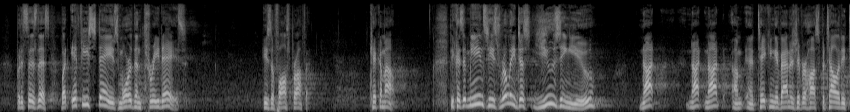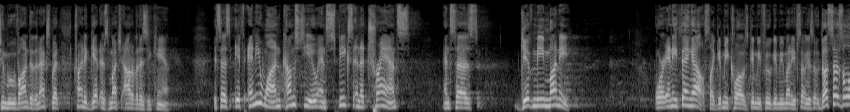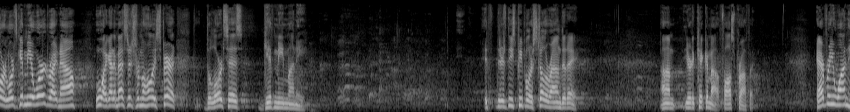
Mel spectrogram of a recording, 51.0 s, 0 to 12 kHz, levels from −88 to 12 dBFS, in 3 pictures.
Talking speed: 155 wpm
